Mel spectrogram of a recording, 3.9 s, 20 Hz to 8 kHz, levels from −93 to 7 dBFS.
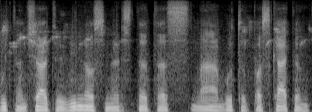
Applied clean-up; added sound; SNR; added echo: neural mask model RNNoise.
